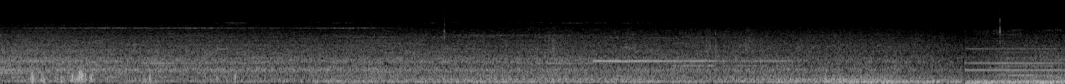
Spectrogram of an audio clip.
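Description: A train rumbles slowly along the rails, moving away.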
